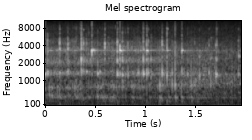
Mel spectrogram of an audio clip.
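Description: Liquid pours into a glass.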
